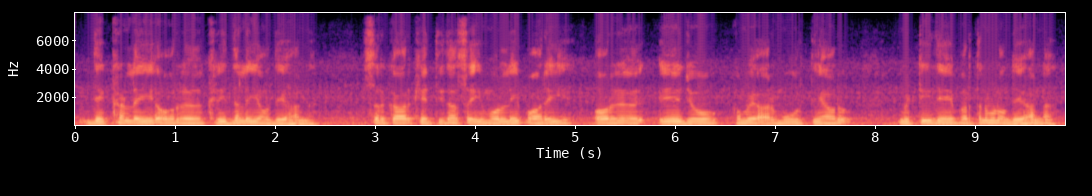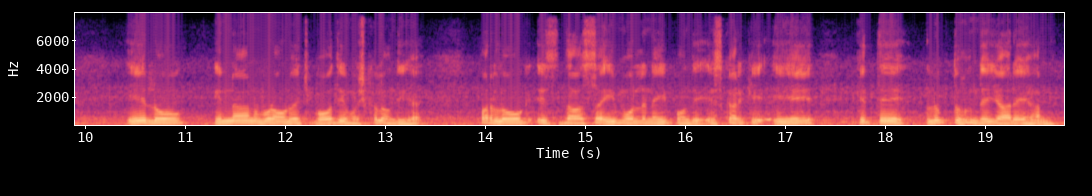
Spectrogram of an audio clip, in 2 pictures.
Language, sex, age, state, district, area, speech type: Punjabi, male, 30-45, Punjab, Gurdaspur, rural, spontaneous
